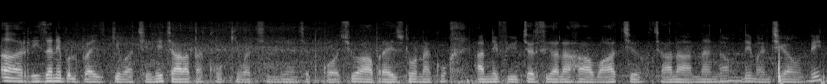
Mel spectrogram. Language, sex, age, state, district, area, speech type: Telugu, male, 30-45, Andhra Pradesh, Visakhapatnam, urban, spontaneous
